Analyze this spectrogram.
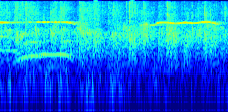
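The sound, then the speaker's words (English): Applause from an audience at a community gathering: a faint, steady patter of many hands clapping throughout, with a thin whistle-like tone drifting in and out above it. “I wouldn't be clapping yet. I'd wait to see how he does.”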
